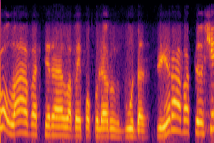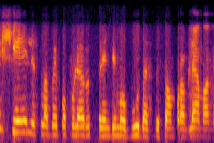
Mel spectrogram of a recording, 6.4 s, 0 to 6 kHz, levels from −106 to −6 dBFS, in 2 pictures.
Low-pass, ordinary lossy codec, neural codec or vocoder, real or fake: 5.4 kHz; AAC, 32 kbps; none; real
